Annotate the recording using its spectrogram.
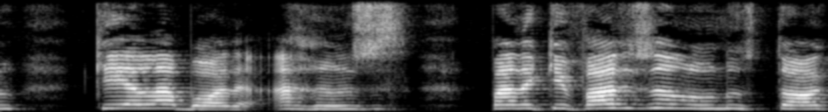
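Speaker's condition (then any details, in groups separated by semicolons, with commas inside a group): Amyotrophic lateral sclerosis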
